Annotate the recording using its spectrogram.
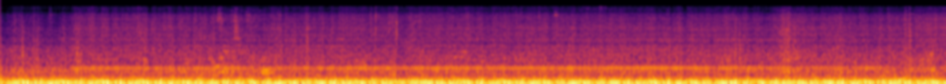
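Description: An engine rumbles steadily from inside a vehicle.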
